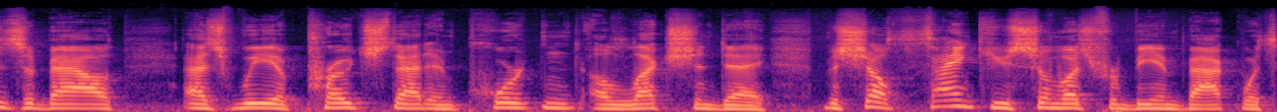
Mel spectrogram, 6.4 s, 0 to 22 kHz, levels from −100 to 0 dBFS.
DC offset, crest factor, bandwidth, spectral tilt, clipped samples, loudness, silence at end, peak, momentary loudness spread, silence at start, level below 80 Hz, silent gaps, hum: under 0.1%; 16 dB; 15 kHz; -4 dB/octave; under 0.1%; -21 LUFS; 0 s; -6 dBFS; 6 LU; 0 s; -50 dBFS; none; none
